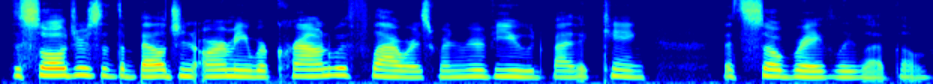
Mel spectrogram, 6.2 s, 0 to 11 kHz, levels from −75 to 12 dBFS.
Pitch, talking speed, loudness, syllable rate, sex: 215 Hz, 195 wpm, -22 LUFS, 5.4 syllables/s, female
